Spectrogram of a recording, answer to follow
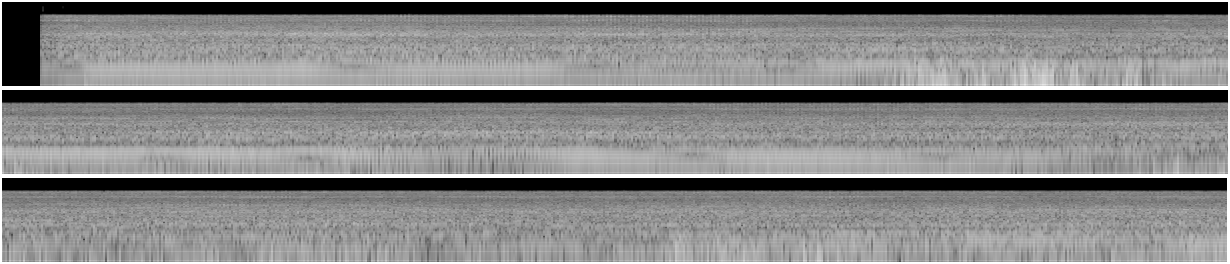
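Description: Backpack motorized mist blower (sprayer) with its small two-stroke engine running steadily, with the rush of its air blast as it sprays.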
